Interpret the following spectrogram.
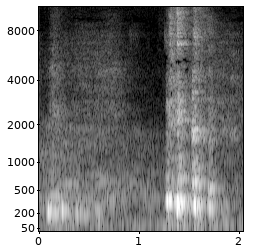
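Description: A person coughs once, briefly, about a second and a half in.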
